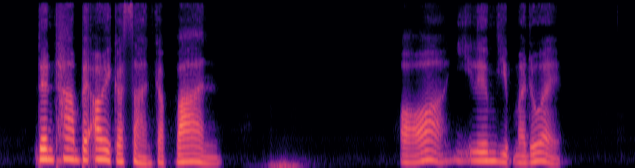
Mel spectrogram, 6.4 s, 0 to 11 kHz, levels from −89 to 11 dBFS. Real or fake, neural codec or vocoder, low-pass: fake; codec, 24 kHz, 0.5 kbps, DualCodec; 9.9 kHz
